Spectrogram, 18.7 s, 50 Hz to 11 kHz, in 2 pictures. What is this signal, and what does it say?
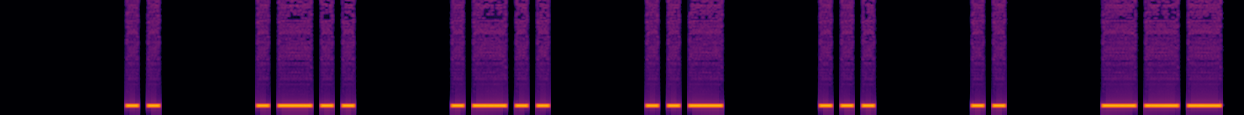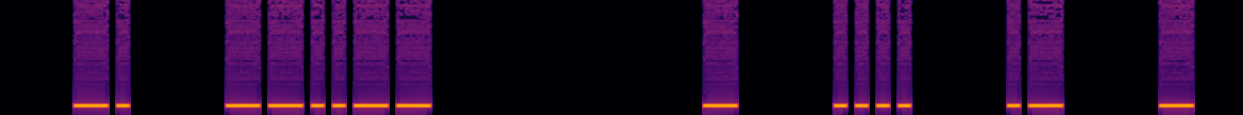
Morse code, heard as a keyed tone, about 15 wpm, spaced as for 8 wpm, 1000 Hz. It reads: ILLUSION, THAT
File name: qotdfiles / 8wpm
